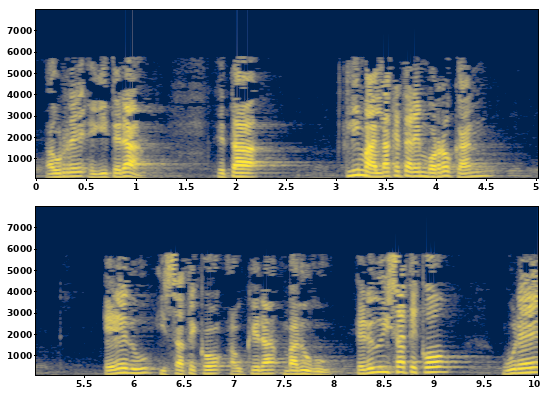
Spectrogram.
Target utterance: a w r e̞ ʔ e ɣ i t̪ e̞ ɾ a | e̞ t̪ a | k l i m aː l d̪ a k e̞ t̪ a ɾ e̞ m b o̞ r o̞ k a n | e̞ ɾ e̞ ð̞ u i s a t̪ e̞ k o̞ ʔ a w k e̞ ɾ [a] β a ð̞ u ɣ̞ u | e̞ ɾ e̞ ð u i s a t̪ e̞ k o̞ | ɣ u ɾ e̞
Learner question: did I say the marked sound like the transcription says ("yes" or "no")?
yes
